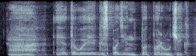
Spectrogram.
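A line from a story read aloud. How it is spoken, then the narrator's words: Relieved, weary soldier. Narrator (Russian): облегченный и в то же время устало произнес солдат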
